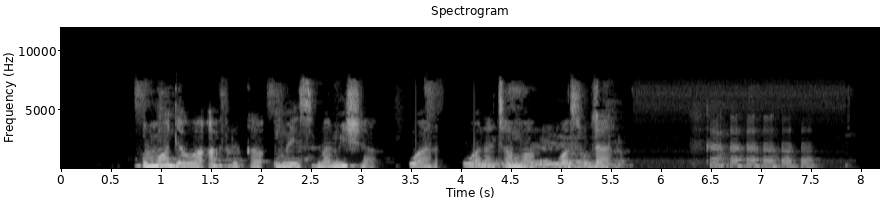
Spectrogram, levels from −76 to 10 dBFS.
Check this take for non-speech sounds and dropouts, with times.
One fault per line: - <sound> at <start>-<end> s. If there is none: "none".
- laugh at 6.3-7.6 s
